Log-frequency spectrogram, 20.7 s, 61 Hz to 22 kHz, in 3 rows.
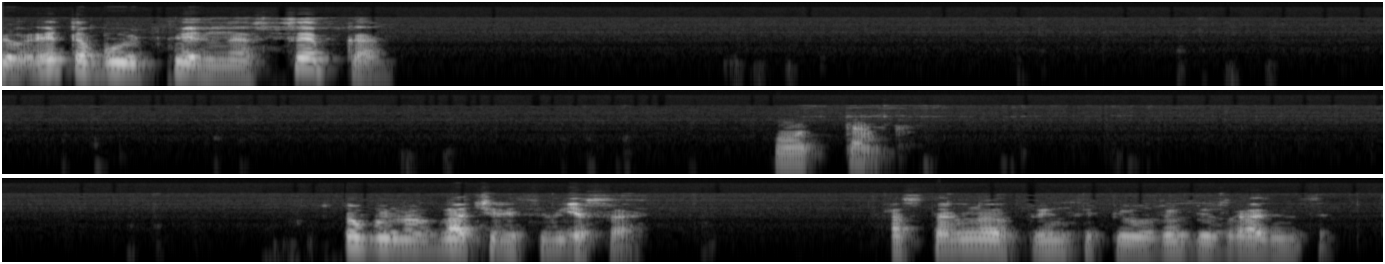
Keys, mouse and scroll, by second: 1.0 middle click, 1.2 scroll down 1, 3.7 g, 5.0 click, 6.0 click, 6.3 g, 7.2 click, 8.1 click, 8.8 g, 9.7 click, 10.0-11.2 middle drag, 11.9 shift+middle click, 12.6 middle click, 15.1 g, 16.1 click, 16.6 middle click, 18.1 middle click, 19.1 middle click, 20.5 middle click.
